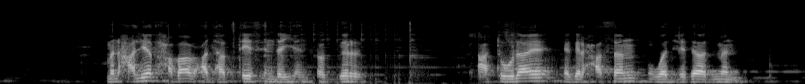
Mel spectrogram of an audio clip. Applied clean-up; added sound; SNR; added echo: neural separator model SepFormer DNS4.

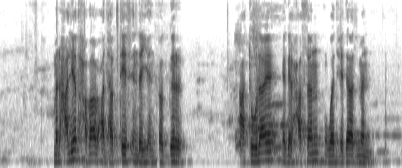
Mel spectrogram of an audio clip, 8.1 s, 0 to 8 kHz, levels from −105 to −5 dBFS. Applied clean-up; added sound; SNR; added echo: none; none; none; none.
